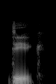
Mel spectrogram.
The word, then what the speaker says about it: DiC: My name is pronounced Deek.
